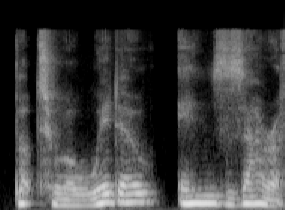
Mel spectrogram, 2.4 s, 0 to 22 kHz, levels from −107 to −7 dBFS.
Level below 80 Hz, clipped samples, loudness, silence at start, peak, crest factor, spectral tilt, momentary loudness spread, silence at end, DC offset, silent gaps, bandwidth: -70 dBFS; under 0.1%; -29 LUFS; 0.15 s; -16 dBFS; 12 dB; -6.5 dB/octave; 7 LU; 0 s; under 0.1%; none; 12.5 kHz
